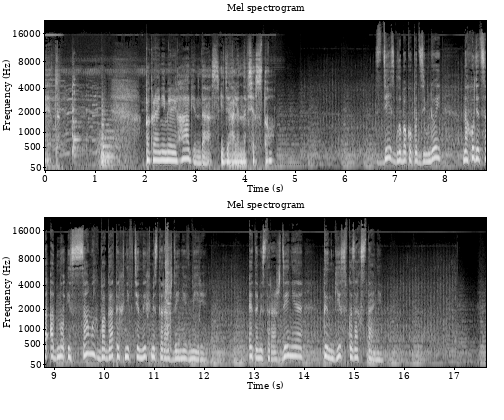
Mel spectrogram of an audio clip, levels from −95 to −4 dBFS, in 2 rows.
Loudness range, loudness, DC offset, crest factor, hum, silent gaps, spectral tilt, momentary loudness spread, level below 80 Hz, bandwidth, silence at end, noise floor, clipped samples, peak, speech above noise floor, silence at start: 5 LU; -20 LUFS; under 0.1%; 20 dB; none; none; -4.5 dB/octave; 21 LU; -42 dBFS; 19.5 kHz; 0 s; -42 dBFS; under 0.1%; -2 dBFS; 22 dB; 0 s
